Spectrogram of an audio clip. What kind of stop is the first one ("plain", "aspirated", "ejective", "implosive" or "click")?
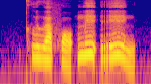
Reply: aspirated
